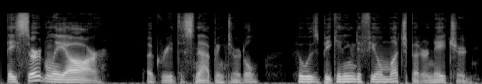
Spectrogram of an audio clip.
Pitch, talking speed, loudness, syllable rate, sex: 110 Hz, 185 wpm, -19 LUFS, 6.7 syllables/s, male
